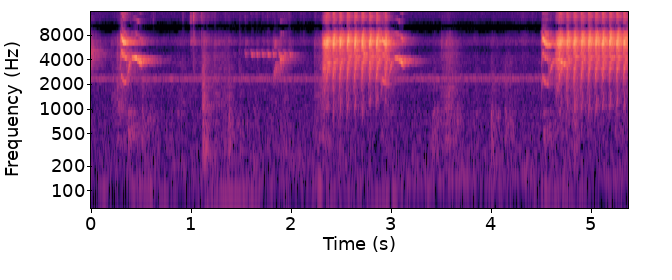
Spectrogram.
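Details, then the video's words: Masteran of the Cucak kinoi packed with sharp 'tembakan' fill-in phrases: sharp descending chirps and a brief whistle, then two bursts of fast rattling, high-pitched pulsed trill, with a faint constant tone behind. "Masteran Burung Cucak Kinoi Full Isian Tembakan Pedas"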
